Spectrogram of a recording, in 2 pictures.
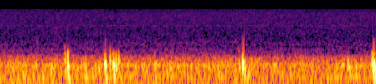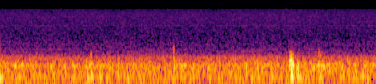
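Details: Korotkoff sounds in an auscultatory blood pressure training exercise with a bradycardic patient: faint, slow taps over a low hum as the cuff deflates. A few irregular sounds at the start are not counted.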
